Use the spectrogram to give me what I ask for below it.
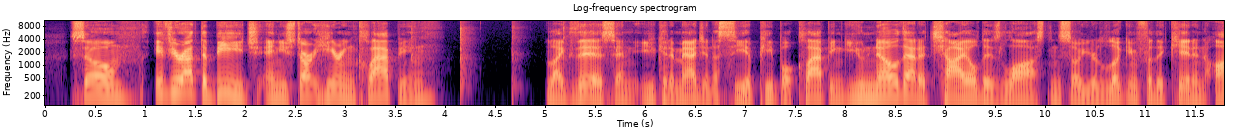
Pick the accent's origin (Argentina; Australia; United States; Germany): Argentina; English is a second language; I'm from Argentina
